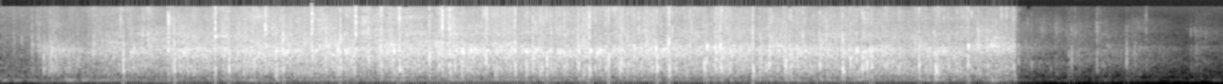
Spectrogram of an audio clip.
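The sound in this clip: Audience applause welcoming a speaker before a poem reading: dense, steady clapping holds at an even level for about five seconds, then cuts off sharply, leaving a brief fading tail of scattered claps.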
